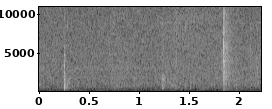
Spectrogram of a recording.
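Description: Faint handling of fabric pieces with a pin at the seam: three small clicks, the sharpest near the end, over quiet room tone.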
